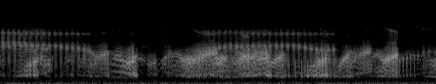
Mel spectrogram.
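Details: A chorus of frogs: a steady wall of harsh, pulsed croaks from many animals. Bursts swell and fade roughly every second.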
